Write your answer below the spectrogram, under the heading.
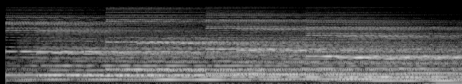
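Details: Sustained ambient synthesizer music with layered droning tones and no animal voices.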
